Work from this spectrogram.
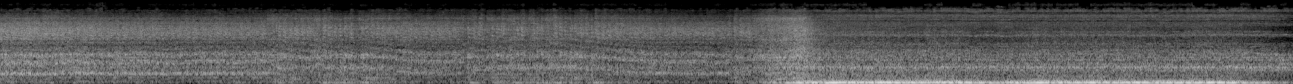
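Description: An old Ford engine cranks over and catches, then settles into a loud, steady low running rumble with a constant drone, in a garage workshop.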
